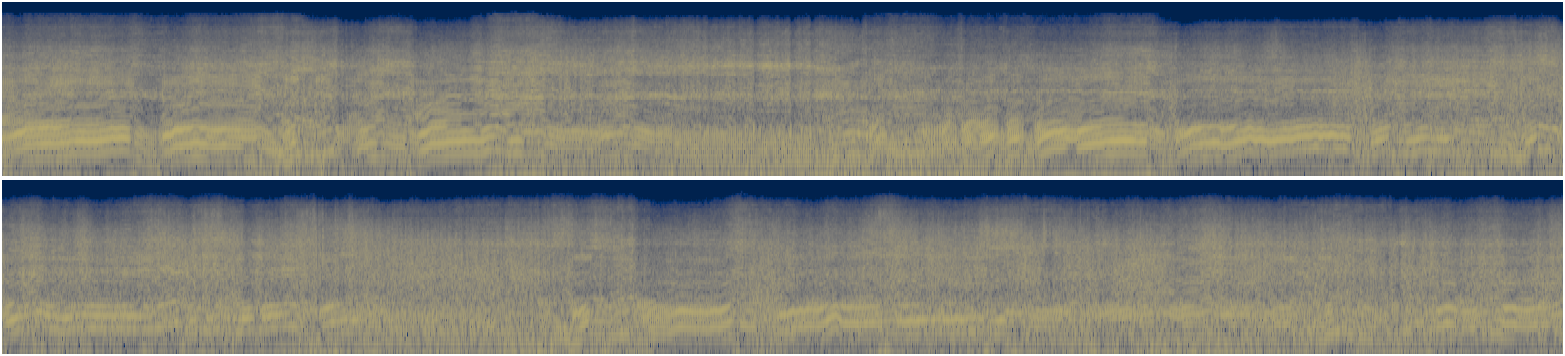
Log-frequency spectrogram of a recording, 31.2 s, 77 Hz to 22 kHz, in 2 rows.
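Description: A 2020 Yamaha YZ250FX dirt bike's 250 cc four-stroke single-cylinder engine under riding load, revving up and falling back over and over as the rider works the throttle.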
